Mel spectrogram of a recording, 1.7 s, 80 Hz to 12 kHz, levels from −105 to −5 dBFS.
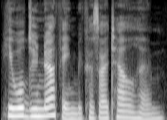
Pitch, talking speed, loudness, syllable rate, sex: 170 Hz, 285 wpm, -18 LUFS, 7.0 syllables/s, female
